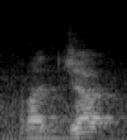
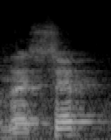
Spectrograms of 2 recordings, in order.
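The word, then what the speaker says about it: Recep: untuk memimpin dunia islam Rajab Taib erdoan ejaannya r e c p c tu bunyi J ha jadi jangan resep resep Tayib Erdogan itu memang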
